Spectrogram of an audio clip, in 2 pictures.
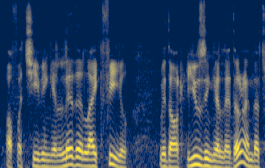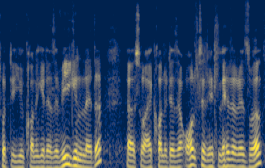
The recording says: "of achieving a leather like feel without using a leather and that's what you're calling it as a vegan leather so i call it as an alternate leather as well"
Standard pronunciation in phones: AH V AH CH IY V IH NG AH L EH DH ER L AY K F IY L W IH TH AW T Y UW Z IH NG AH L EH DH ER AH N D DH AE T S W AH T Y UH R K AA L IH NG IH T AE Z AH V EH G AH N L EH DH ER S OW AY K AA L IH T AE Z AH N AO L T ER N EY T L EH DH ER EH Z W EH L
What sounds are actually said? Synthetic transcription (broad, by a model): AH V AH CH IY V IH NG AH L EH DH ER L AY K F IY L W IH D AW T Y UW Z IH NG AH L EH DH ER AH N D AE T S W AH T Y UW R K AA L IH NG IH T AE Z AH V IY G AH N L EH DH ER S OW AY K AA L IH T AE Z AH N AO L T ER EY T L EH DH ER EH Z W EH L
